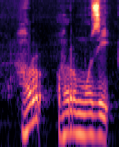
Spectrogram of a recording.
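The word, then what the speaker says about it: Ramahurmuzi: foundernya ilmu musalah had Mimi cara bacanya dengan fathah mim kita coba langsung praktikkan ya fathah mim mimnya dikasih fathah Ya wadammi wadammi alhai han-nya dikasih damah Duh kan dah haah hanya dikasih damah hurmuzi wasukunaniah sukun ra yang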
